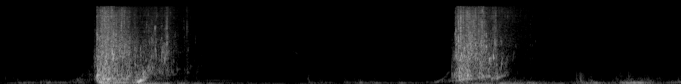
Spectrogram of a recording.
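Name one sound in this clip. Strawberries splash into water.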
